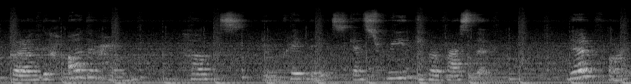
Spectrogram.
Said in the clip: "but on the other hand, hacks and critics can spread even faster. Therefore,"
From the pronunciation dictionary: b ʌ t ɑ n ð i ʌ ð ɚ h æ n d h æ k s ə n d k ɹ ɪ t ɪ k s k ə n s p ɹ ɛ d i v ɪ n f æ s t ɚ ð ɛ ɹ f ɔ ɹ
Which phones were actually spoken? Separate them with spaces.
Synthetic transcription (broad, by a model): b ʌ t ɑ n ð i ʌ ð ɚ h æ n d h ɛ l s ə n k ɹ ɪ t ɪ k s k ə n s ɹ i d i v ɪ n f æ s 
